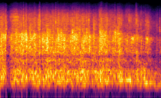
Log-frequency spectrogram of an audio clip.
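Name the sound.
audience applause at Hall of Fame ceremony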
